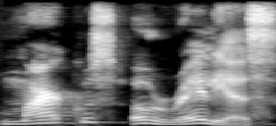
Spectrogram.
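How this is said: The name has an English pronunciation. "no inglês eles falam"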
